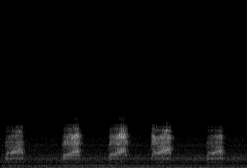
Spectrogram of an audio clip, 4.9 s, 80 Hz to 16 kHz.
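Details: Barn owl nest, 27 January 2016 around 7:24 PM, mouse delivery to the nest: five loud rasping hisses, each under half a second, spaced about a second apart, with steady low hum beneath.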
